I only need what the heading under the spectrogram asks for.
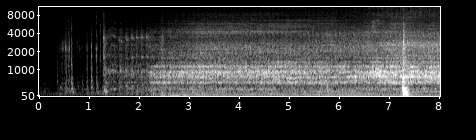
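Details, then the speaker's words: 1996 Audi 80 Coupe 2.6 V6, unmoved for 15 years, on stale old fuel with the air cleaner off, in neutral: a few cranking turns, then it catches and settles into a steady, slightly rough idle. Now running; the owner later suspects tappets, an exhaust leak or a stuck valve. "alive sounds great it's happening at this end"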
